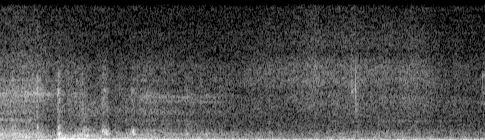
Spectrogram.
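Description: A low thump about a third of a second in, then quieter low rumbling and handling noise as someone climbs up out of a boat's engine compartment.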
